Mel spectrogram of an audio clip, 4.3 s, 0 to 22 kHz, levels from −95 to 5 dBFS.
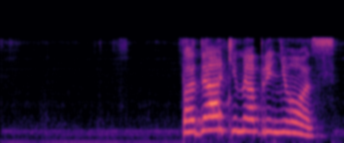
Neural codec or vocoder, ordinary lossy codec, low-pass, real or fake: codec, 24 kHz, 3 kbps, HILCodec; none; 7.2 kHz; fake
